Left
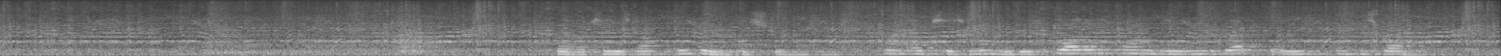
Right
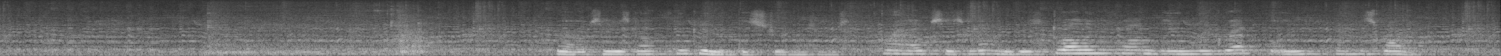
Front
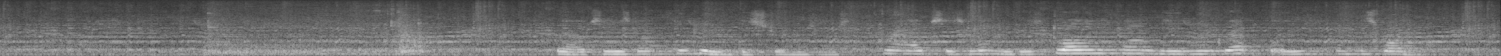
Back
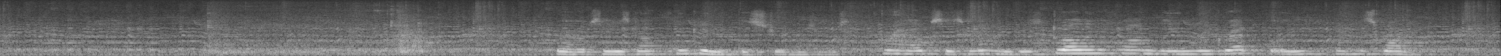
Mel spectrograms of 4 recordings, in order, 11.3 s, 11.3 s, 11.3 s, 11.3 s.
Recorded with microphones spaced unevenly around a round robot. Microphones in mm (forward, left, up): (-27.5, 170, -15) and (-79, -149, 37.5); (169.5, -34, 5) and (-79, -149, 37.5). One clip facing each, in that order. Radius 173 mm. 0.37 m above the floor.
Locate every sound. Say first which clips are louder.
0.0 s an insect: even, front 1 dB; 100° left, 1.2 m
1.5 s a drawer: right 1 dB, front 3 dB; 55° right, 5 m
4.2 s a woman speaking: right 1 dB, back 1 dB; 75° right, 1.4 m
